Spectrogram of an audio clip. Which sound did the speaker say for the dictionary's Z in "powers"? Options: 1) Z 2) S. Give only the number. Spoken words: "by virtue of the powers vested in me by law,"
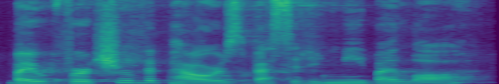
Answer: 1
